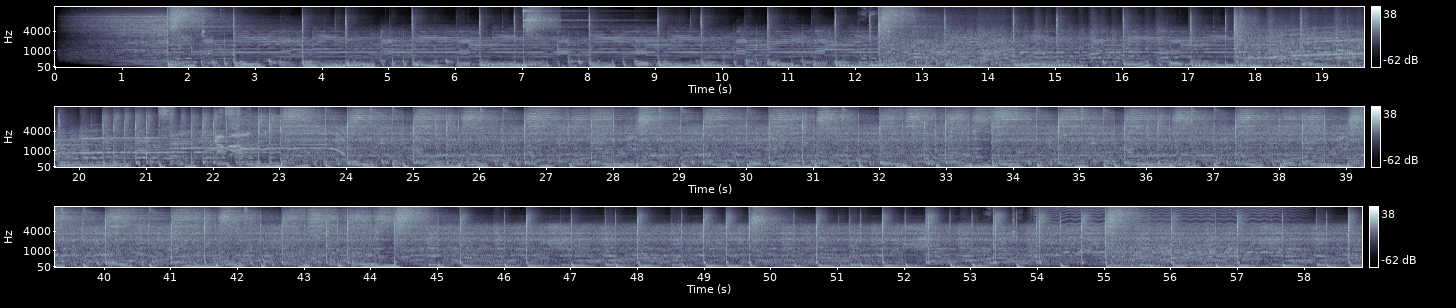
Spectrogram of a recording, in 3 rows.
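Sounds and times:
powerful sport rock music: 0.7s - 58.8s.

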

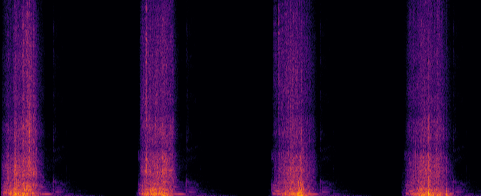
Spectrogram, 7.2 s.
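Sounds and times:
heavy toolbox dragging: 0.0s - 0.6s, 4.2s - 4.7s, 6.2s - 6.8s.

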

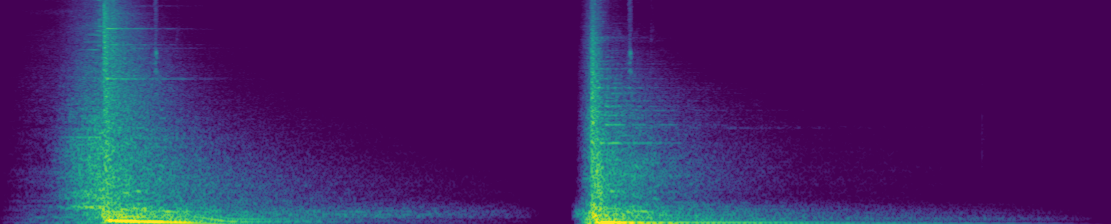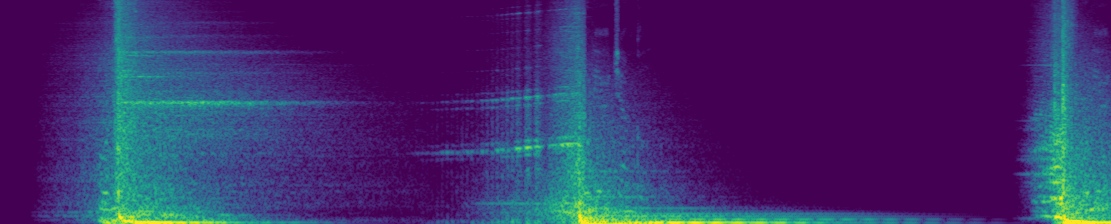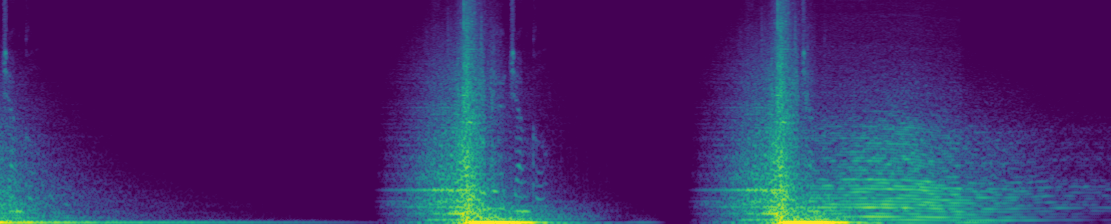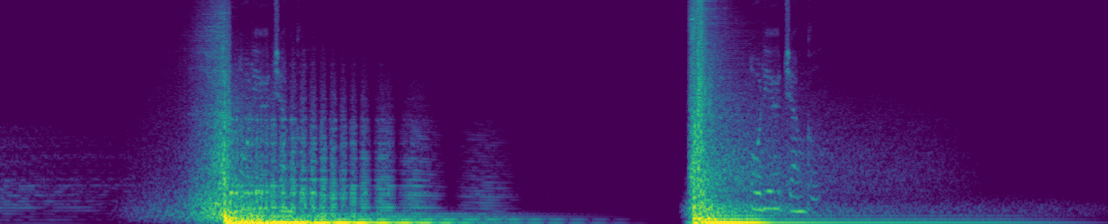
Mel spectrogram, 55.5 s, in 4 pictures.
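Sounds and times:
trailer sound effects pack: 0.1s - 6.1s, 7.2s - 12.1s, 14.5s - 25.4s, 26.7s - 30.1s, 32.6s - 35.3s, 36.6s - 49.0s, 50.3s - 54.9s.

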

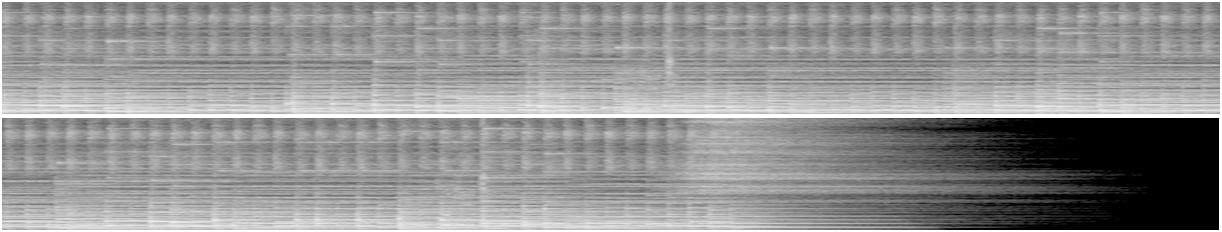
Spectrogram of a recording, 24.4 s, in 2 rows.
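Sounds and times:
Christmas song played on piano: 0.0s - 21.3s.

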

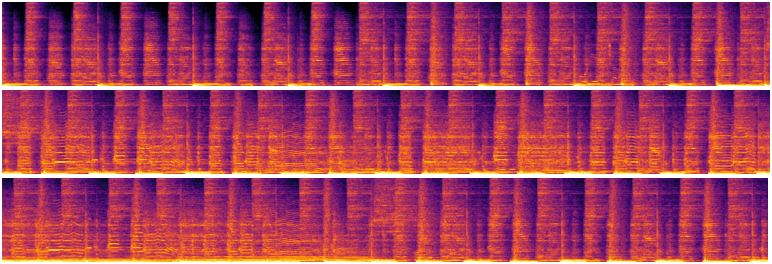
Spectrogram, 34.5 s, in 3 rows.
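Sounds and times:
energetic indie rock: 0.0s - 34.5s.

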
